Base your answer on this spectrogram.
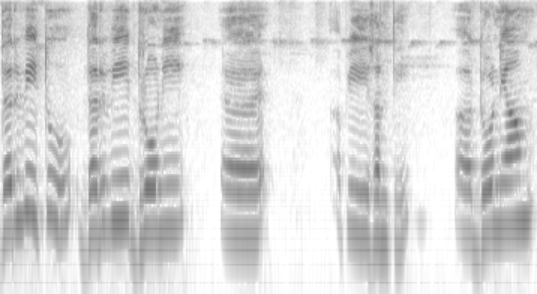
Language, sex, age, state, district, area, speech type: Sanskrit, male, 60+, Karnataka, Mysore, urban, spontaneous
